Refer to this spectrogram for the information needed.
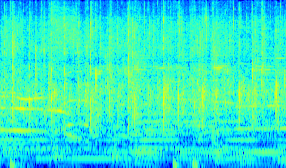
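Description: An audience at a church service claps steadily and fairly loudly as a group walks off, a dense, continuous wash of applause with sustained musical tones playing underneath.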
